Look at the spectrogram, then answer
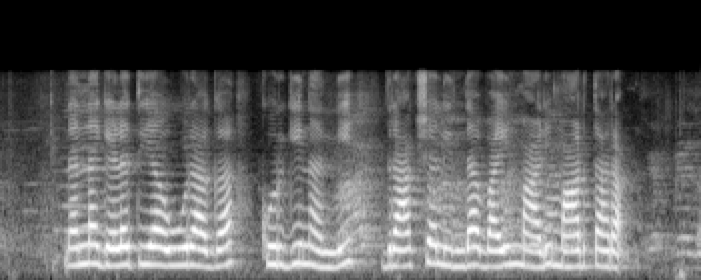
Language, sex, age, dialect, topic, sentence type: Kannada, female, 31-35, Central, agriculture, statement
